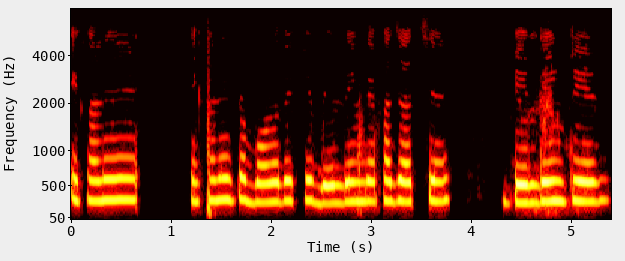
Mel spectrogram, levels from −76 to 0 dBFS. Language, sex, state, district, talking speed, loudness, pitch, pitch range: Bengali, female, West Bengal, Malda, 110 wpm, -16 LUFS, 285 Hz, 275-295 Hz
